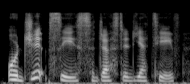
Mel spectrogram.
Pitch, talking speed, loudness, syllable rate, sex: 185 Hz, 125 wpm, -19 LUFS, 5.3 syllables/s, female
